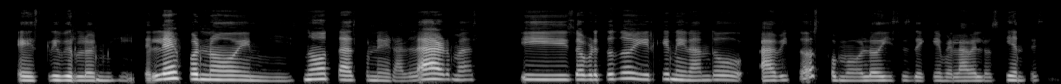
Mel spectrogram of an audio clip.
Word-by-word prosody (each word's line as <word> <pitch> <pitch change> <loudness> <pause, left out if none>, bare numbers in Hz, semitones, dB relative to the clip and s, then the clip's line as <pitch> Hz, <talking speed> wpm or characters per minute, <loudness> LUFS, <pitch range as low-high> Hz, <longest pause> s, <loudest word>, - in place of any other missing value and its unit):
escribirlo 185 0 +2
en 180 0 -2
mi 180 0 -12
teléfono, 230 -4 +6
en 185 -4 -3
mis 165 +2 -15
notas, 230 -3 +2
poner 185 -3 -7
alarmas, 215 +5 +2 0.4
y 220 -1 -1
sobre 220 -1 +1
todo 240 +5 -1
ir 230 -3 -2
generando 205 -3 -3
hábitos, 200 - -4
como 180 -1 -7
lo 185 +1 -2
dices 185 0 -6
de 175 -2 -9
que 180 -1 -11
me 170 - -10
lave 170 +1 -6
los 170 0 -10
dientes, 190 -1 -5
195 Hz, 135 wpm, -21 LUFS, 185-220 Hz, 0.4 s, teléfono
